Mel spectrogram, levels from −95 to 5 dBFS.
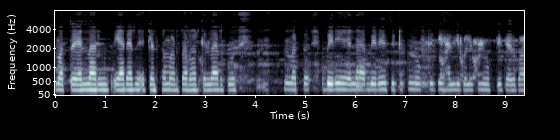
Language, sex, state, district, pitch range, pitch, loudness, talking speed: Kannada, female, Karnataka, Dharwad, 195-210 Hz, 200 Hz, -20 LUFS, 55 wpm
